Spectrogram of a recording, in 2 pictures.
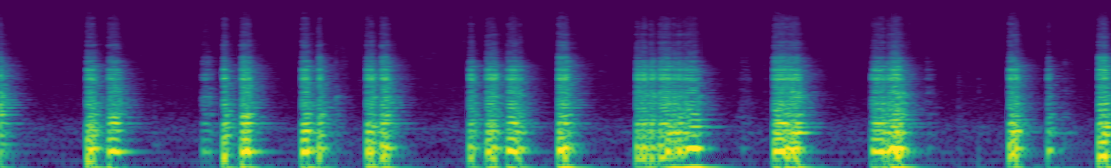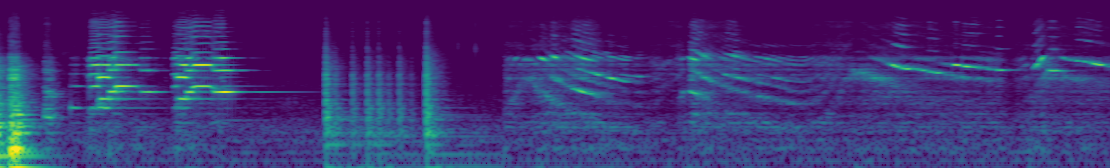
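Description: Cello bowed to imitate animals: first a run of short, separate grunting strokes for a pig, then about a second into the second half a quick, stepped high figure for a woodpecker, then high sliding notes that fall in pitch, repeated several times, imitating seagull cries.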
